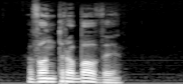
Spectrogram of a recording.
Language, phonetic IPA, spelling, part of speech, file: Polish, [ˌvɔ̃ntrɔˈbɔvɨ], wątrobowy, adjective, Pl-wątrobowy.ogg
